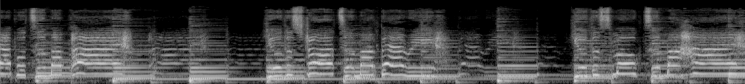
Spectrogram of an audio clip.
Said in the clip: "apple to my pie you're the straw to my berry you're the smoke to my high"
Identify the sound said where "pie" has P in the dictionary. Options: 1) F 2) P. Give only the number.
2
